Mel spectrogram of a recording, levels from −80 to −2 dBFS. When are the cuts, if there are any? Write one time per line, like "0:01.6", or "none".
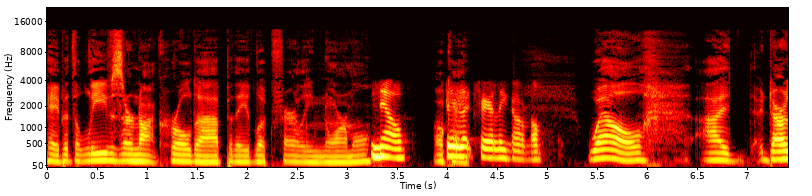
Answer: none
